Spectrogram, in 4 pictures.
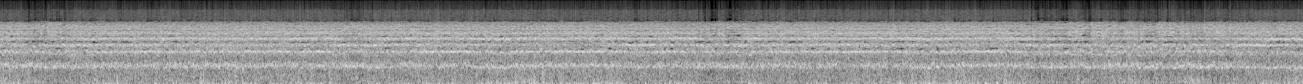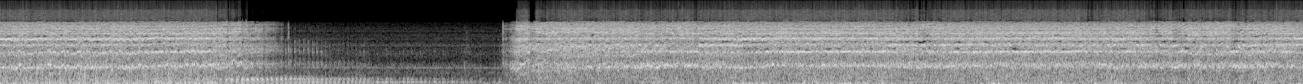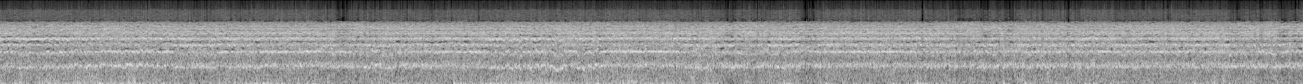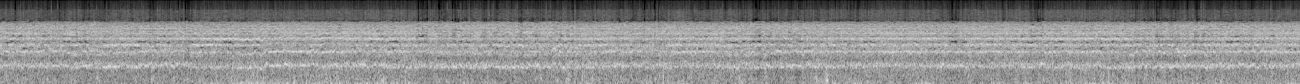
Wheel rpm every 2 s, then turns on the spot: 230, 230, 230, 230, 230, 210, 210, 150, 0, 150, 230, 230, 230, 220, 230, 220, 220, 230, 230, 230, 220, 220, 220, 220, 230, 230.
none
